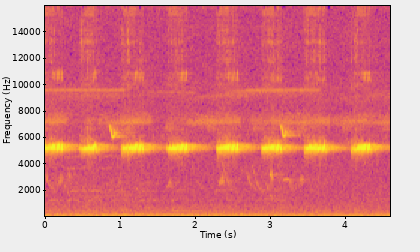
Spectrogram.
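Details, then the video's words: Shrill high cricket chirps, played as tinnitus masking sound for calm and sleep: seven or so evenly spaced pulsed bursts in quick succession, each fading slightly, with faint background hiss. "고주파_귀뚜라미3 / High-Frequency_Cricket3"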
